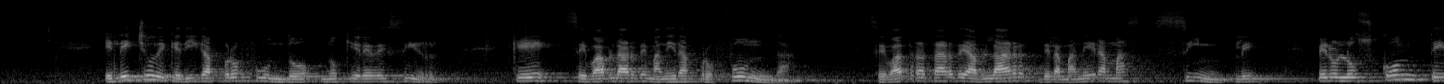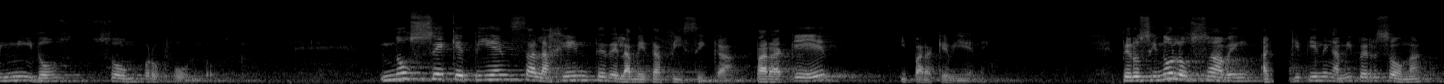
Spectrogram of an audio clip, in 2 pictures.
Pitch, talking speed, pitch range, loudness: 155 Hz, 125 wpm, 130-180 Hz, -33 LUFS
